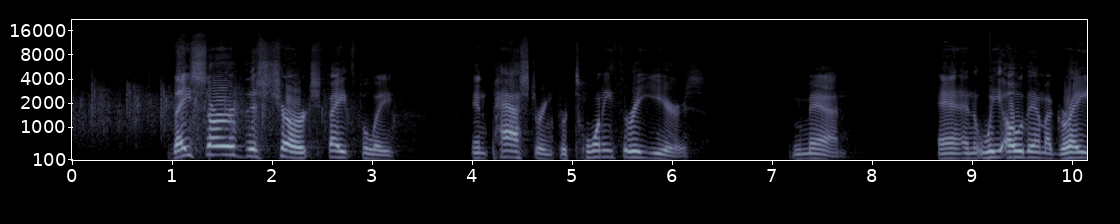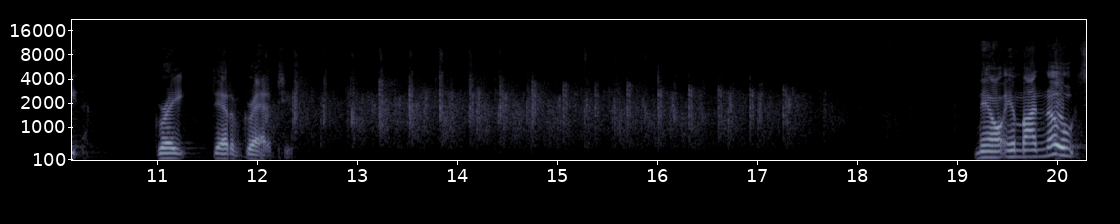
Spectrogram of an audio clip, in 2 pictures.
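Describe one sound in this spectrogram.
A middle-aged man speaks through a microphone and loudspeakers, in short, emphatic bursts with pauses.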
